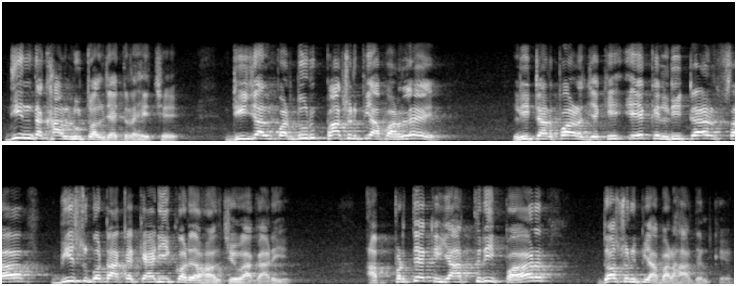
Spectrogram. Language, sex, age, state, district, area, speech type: Maithili, male, 45-60, Bihar, Madhubani, rural, spontaneous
